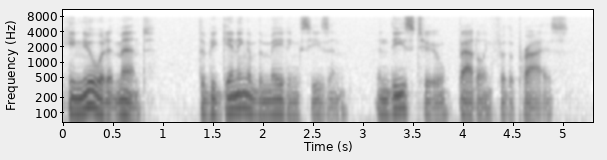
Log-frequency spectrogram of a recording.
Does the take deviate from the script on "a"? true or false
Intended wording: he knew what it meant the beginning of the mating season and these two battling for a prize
true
